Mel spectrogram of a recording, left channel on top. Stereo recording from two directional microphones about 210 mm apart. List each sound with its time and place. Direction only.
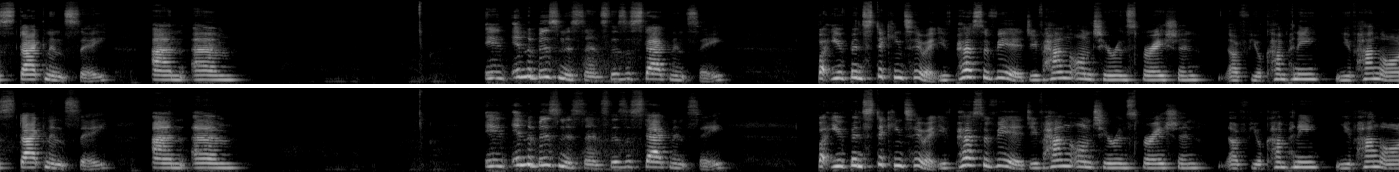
0.2 s speech: 40° left (ahead or behind)
5.1 s speech: 50° left (ahead or behind)
8.1 s speech: 40° left (ahead or behind)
